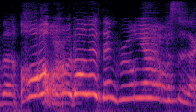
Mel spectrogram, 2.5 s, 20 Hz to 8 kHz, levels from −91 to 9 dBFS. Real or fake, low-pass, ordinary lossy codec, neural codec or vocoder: fake; none; none; codec, 16 kHz, 1 kbps, X-Codec, WavLM features, trained on Multilingual LibriSpeech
